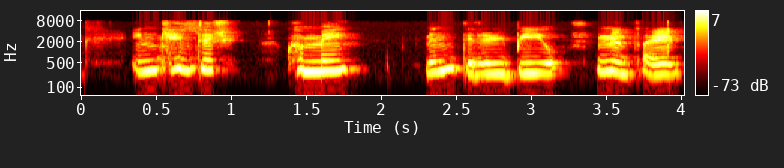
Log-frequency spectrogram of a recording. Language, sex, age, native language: Icelandic, female, 12, Icelandic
